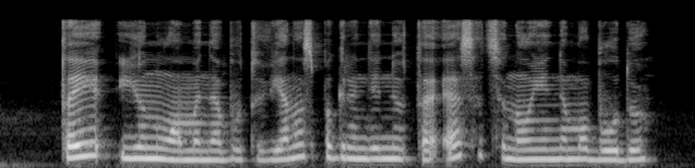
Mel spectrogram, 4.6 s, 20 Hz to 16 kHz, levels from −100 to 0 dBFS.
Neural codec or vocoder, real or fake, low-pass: none; real; 9.9 kHz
